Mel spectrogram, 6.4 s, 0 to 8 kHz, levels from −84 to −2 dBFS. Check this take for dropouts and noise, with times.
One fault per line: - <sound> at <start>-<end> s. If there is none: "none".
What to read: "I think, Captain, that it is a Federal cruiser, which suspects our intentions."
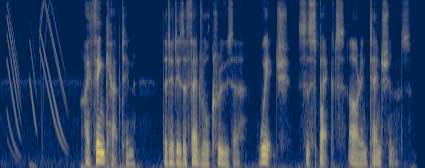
- chirp at 0.1-1.1 s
